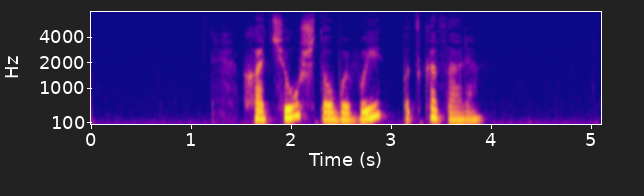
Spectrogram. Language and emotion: Russian, neutral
